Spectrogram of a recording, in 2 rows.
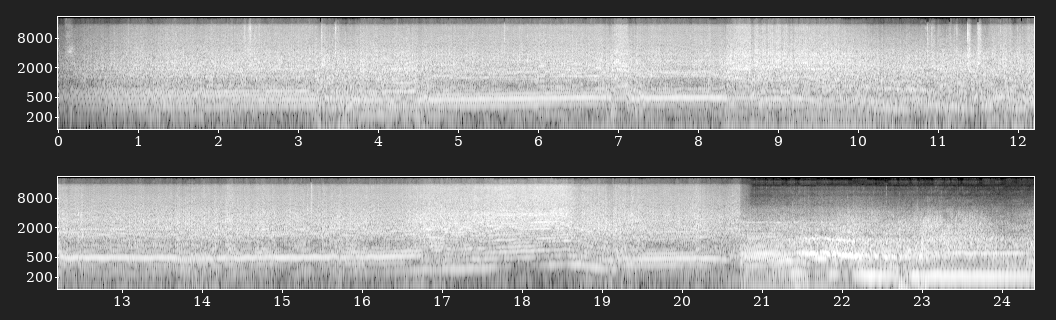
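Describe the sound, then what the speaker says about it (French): A 1955 Maserati A6 CGS race car, driven by a German crew on a rally stage, roars loudly and steadily from on board, its engine note climbing and falling through repeated gear changes and revs with a brief lift near the end. "Nous sommes à bord de la Maserati A6 CGS 55 de l'équipage allemand von Schenk Rimbock."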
